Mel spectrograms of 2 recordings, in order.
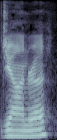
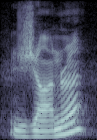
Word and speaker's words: genre: happening again what music genre describes you as a person you say genre how else do you pronounce it genre well like dijon dijon mustard uh what dijon mustard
